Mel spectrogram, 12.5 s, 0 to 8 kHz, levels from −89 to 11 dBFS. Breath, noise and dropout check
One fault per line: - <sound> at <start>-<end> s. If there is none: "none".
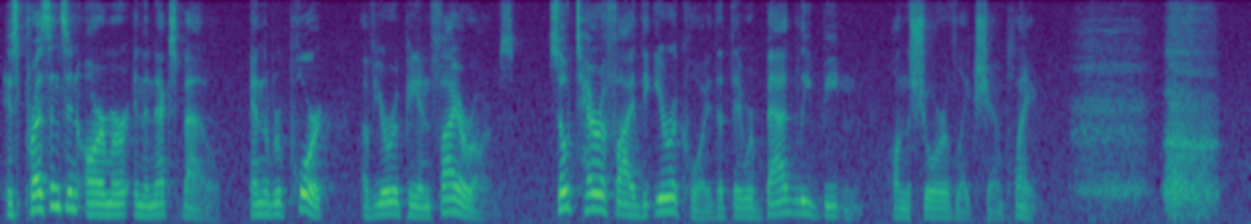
- sigh at 10.7-12.2 s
